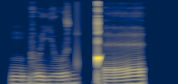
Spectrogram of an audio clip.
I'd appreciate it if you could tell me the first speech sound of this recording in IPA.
m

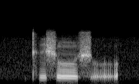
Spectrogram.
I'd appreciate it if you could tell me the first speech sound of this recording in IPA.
kʰ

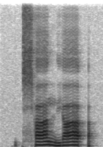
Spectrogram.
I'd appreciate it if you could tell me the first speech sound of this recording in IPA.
t͡ɕʰ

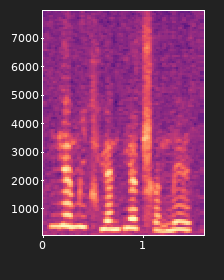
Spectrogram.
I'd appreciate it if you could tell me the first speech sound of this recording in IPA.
m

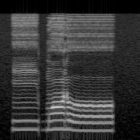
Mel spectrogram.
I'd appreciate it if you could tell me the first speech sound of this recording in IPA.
iː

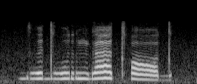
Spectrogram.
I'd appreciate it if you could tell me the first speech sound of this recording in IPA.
ɡʱ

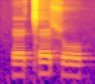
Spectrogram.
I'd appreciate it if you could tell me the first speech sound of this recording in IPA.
ɛ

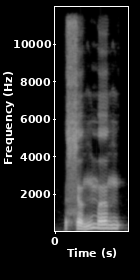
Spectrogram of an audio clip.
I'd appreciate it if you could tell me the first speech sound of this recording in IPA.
s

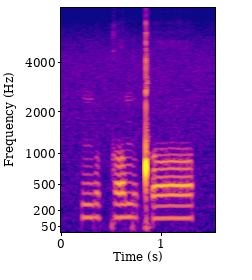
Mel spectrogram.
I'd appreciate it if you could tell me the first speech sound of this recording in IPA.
m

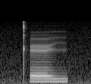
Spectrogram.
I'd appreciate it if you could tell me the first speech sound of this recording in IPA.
kʰ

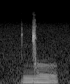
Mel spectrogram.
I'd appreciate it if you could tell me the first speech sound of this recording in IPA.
ŋ͡ǀ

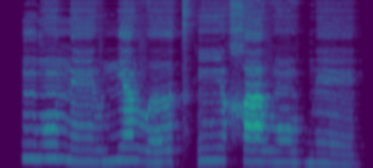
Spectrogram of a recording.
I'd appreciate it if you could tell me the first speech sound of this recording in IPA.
ŋ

